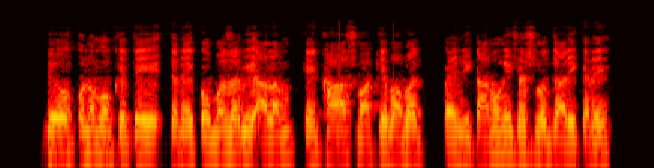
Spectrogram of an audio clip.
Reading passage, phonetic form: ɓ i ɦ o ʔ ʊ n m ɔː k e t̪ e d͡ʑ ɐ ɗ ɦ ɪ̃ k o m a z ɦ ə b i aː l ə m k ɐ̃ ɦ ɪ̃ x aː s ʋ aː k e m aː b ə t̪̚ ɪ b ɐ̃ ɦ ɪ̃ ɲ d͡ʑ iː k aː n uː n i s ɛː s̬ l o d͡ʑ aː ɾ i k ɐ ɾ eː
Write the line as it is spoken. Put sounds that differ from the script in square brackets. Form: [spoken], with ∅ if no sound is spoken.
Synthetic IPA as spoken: ɓ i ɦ o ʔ ʊ n m ɔː k e t̪ e d͡ʑ ɐ ɗ ɦ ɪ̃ k o m [ɐ] z ɦ ə b i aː l ə m k ɐ̃ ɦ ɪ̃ x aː s ʋ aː k e [b] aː b ə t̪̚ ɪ [p] ɐ̃ ɦ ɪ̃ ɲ d͡ʑ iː k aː n uː n i [f] ɛː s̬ l o d͡ʑ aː ɾ i k ɐ ɾ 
